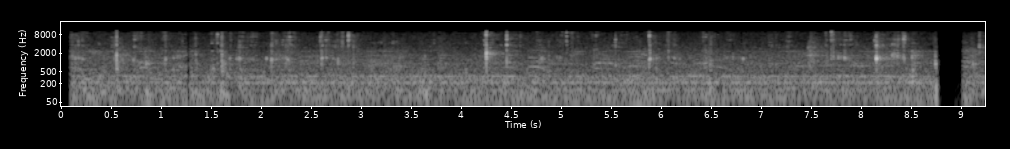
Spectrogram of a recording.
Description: Crickets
